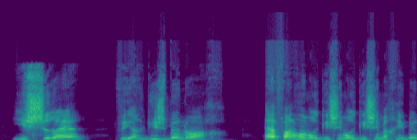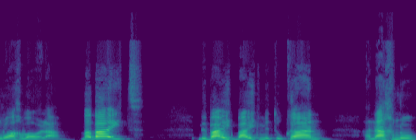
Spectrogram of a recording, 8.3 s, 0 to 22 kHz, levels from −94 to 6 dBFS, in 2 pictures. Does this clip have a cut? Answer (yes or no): yes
